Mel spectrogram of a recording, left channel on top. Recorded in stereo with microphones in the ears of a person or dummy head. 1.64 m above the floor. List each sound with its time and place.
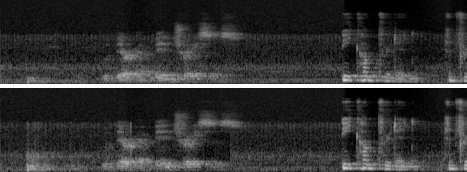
1.0 s a man speaking: 10° right (ahead or behind), 4.5 m
3.4 s a woman speaking: 25° right (ahead or behind), 1.0 m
